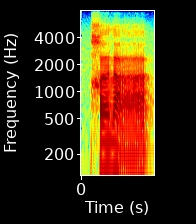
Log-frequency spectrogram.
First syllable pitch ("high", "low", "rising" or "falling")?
high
